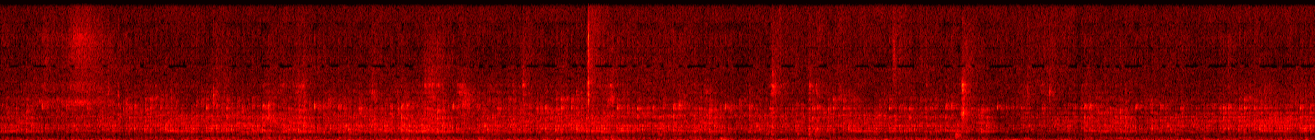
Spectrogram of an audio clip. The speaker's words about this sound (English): It's like trying to yell and scream over this loud ass generator.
